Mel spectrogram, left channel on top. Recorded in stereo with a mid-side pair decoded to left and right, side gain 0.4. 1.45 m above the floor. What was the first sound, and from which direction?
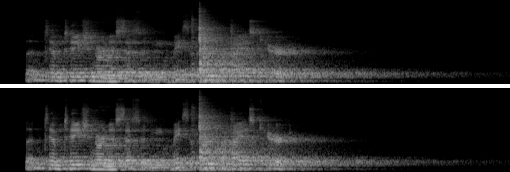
A man speaking, 50° right.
